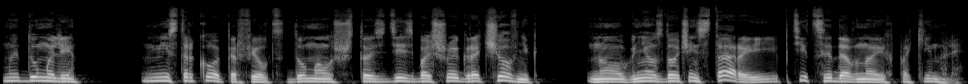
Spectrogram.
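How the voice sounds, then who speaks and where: A man's voice: medium pitch, measured pace, darkish tone, no echo, studio quality, lightly acted. A man doing a timid, trembling young widow. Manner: faltering, tremulous and helpless. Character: timid, frightened young pregnant widow, meek and fragile.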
